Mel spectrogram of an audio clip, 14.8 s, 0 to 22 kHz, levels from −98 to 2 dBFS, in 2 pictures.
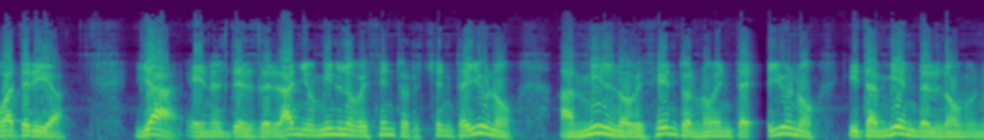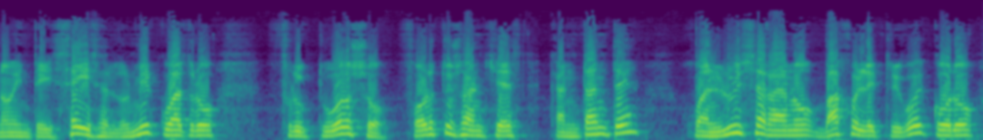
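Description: At 5.61 to 5.92 s a call audio freeze puts a hole in the stream, likely from packets held up in transit: the last sound continues as a fading buzz or hiss for about 150 ms, then resumes with the audio delayed. At 9.96 s a shorter stall from a late packet stretches the last sound by just 32 ms, a brief held sound rather than a fading gap.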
